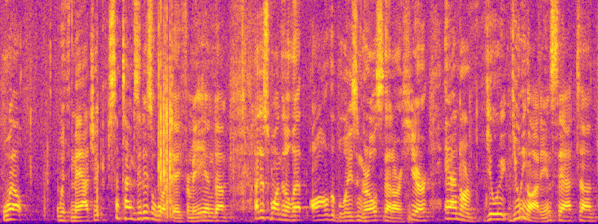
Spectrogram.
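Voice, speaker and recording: A man, a guest magician and teacher, chatting to children in a television studio with halting, hesitant phrasing. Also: a little high, lively intonation, darkish tone, a little hiss or hum. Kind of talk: interview chat aimed at children.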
